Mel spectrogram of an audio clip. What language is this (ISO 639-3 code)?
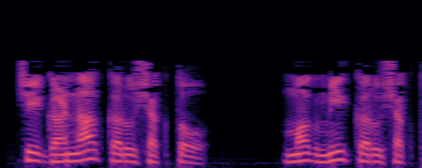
mar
